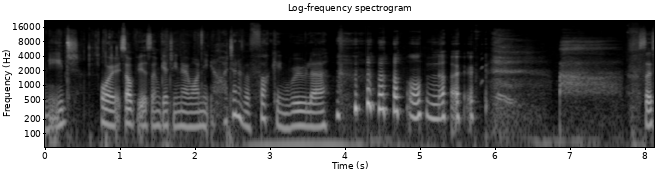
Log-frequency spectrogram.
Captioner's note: sighs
